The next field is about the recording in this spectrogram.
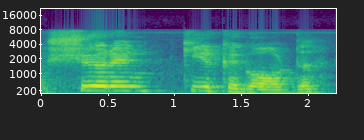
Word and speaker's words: Søren Kierkegaard: mi dicono quelli che se ne intendono che quelle due A si leggono come una specie di O e insomma più o meno in danese il nome del nostro filosofo si pronuncia Søren Kierkegaard.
